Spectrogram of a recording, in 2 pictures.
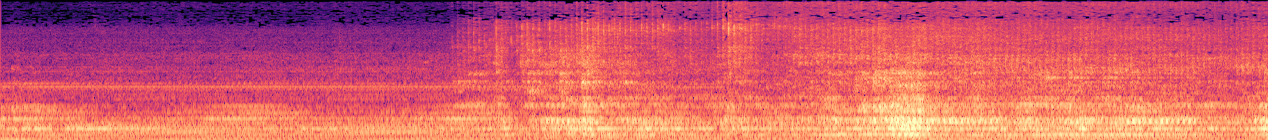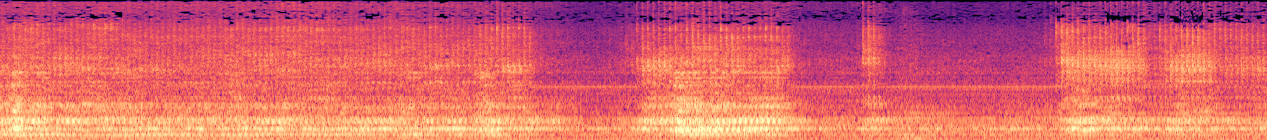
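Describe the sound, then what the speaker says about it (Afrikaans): A knife works through a piece of biltong, a dried meat, in a long run of dry rasping, sawing strokes that swell and fade in uneven surges, close and fairly loud, with no talking. "biltongkie kerf."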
